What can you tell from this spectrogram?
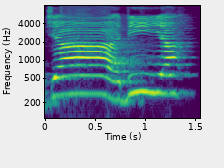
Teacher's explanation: زیر کی صورت میں ہر حال میں را باریک ہوگی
